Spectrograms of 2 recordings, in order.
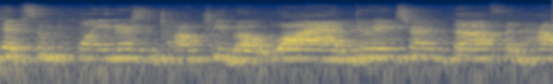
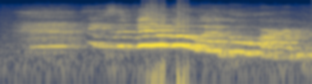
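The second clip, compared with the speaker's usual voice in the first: laughing; 13 semitones higher, 9 dB louder than usual. Real, not acted. Laughing at wriggling puppy.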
